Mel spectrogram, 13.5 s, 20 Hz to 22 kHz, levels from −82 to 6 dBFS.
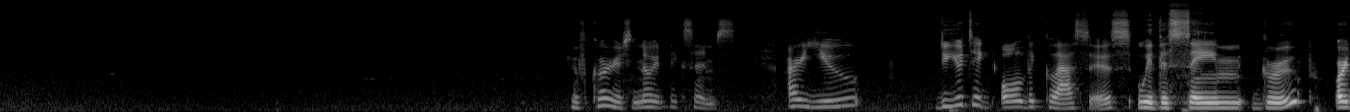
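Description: No technical faults occur at any point; the room noise and the level changes around the middle and again near the end, as the talker shifts relative to the microphone, belong to the recording itself.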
